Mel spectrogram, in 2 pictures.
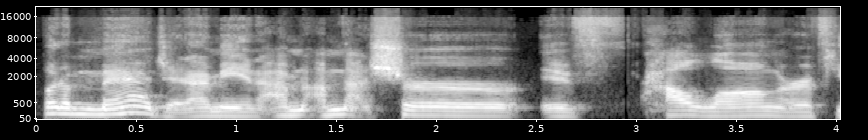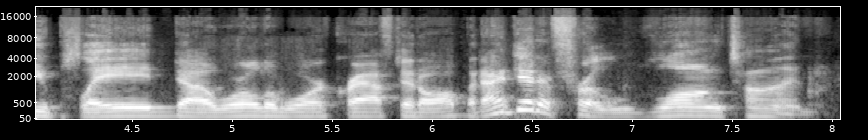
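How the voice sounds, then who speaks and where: A man's voice: fairly low pitch, animated, unhurried, few pauses. A man co-hosting a podcast in an opinionated, casual discussion, emphatically asking and answering his own questions. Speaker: podcast co-host.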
